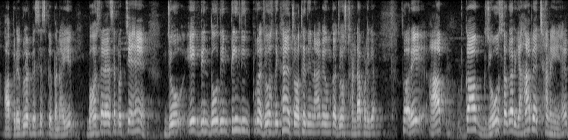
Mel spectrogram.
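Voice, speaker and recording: A man from India teaching an English lesson in Hindi, explaining words slowly, with many rhetorical questions and English words mixed in. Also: high-pitched, warm tone.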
